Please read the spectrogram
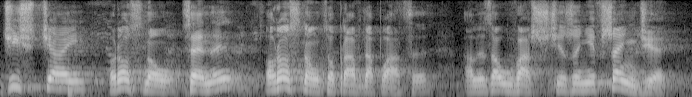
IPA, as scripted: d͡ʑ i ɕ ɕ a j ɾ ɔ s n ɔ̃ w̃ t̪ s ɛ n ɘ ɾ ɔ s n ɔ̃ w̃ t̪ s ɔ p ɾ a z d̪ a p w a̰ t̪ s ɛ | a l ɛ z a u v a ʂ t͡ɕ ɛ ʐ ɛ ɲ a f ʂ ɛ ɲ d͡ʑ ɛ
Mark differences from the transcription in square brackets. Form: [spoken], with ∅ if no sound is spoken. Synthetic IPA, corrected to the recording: d͡ʑ i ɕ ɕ a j ɾ ɔ s n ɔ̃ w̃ t̪ s ɛ n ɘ ɾ ɔ s n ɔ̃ w̃ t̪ s ɔ p ɾ a [v] d̪ a p w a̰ t̪ s ɛ | a l ɛ z a u v a ʂ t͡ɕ ɛ ʐ ɛ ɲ [ɛ] f ʂ ɛ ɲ d͡ʑ ɛ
